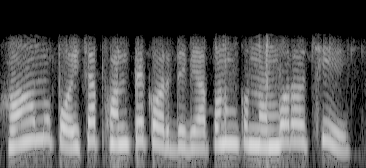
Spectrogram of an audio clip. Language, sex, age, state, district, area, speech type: Odia, female, 18-30, Odisha, Rayagada, rural, conversation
